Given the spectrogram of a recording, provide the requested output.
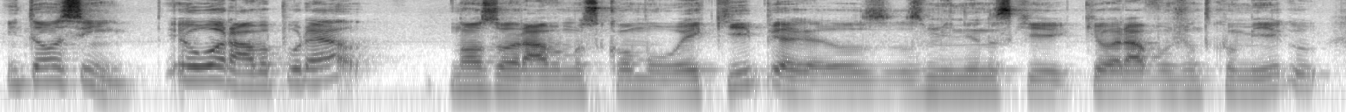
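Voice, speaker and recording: An adult man with a medium-pitched voice. He talks casually, like a podcast guest recounting his own life. He often acts out bits of remembered dialogue and drops in small tag questions. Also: lively intonation, normal speed, a bit bright. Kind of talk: casual personal storytelling.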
